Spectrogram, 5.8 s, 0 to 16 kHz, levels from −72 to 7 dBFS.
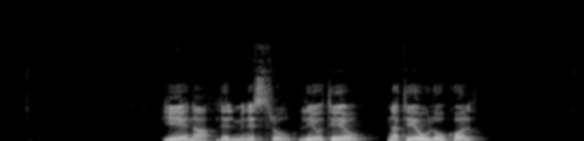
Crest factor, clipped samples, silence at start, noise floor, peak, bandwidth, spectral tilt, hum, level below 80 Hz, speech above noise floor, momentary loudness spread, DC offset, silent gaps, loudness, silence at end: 18 dB; under 0.1%; 1.65 s; -76 dBFS; -2 dBFS; 10.5 kHz; -6 dB/octave; none; -52 dBFS; 59 dB; 8 LU; under 0.1%; none; -18 LUFS; 1.1 s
